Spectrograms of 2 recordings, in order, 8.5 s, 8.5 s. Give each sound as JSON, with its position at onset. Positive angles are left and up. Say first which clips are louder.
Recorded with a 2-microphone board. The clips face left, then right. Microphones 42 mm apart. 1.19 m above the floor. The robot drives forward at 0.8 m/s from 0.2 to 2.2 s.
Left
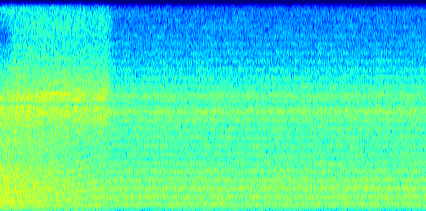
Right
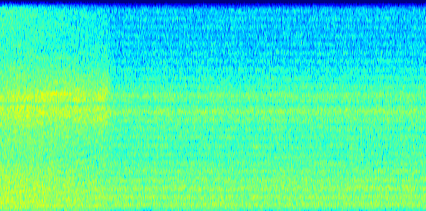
{"t": 0.0, "sound": "running water", "louder": "left 2 dB", "side_deg": 15, "distance_m": 1.1}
